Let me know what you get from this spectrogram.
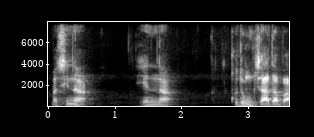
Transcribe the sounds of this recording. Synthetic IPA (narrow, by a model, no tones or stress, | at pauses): mɐsinɐ | henːɐ | kʰuduŋsadɐbɐ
